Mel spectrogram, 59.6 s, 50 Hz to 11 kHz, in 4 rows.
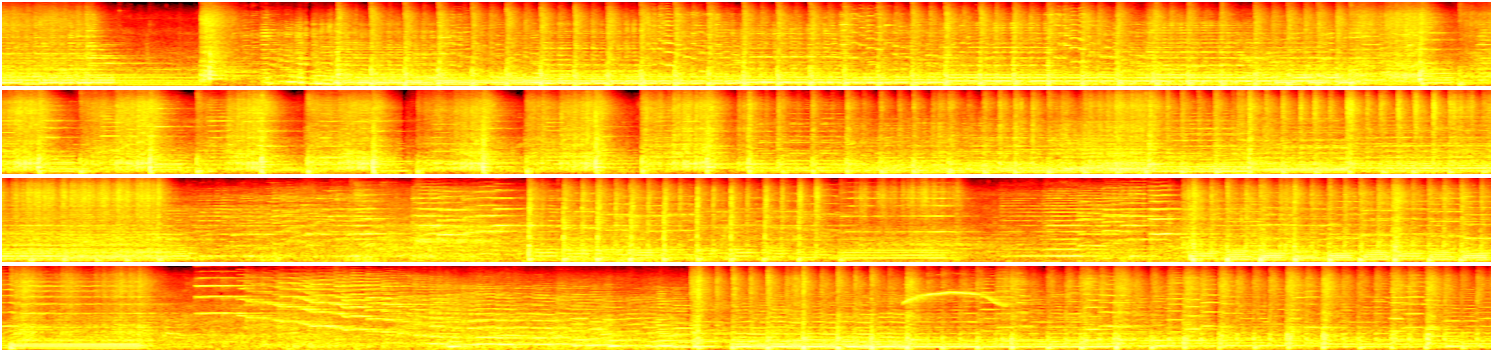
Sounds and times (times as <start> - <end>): Violin, fiddle: 0.0 - 59.5.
